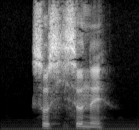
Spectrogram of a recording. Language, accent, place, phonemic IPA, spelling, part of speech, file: French, France, Lyon, /so.si.sɔ.ne/, saucissonner, verb, LL-Q150 (fra)-saucissonner.wav
- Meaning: 1. to slice, slice up 2. to chop up, divide up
